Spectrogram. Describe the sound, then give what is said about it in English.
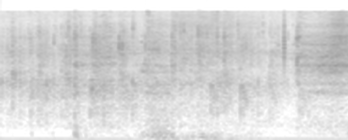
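A crowd applauds the moms, a steady, soft wash of many overlapping claps that continues evenly for a few seconds without any voices over it. “Everybody give moms a round of applause real quick.”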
